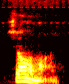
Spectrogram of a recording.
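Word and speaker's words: Shyamalan: Not Shalom. That's how you pronounce his last name.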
